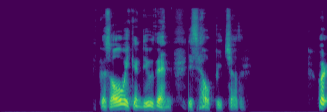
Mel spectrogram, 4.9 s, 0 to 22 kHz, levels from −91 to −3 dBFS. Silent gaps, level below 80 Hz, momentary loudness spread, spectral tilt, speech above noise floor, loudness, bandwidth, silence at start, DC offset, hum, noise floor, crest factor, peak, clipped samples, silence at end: none; -86 dBFS; 18 LU; -4.5 dB/octave; over 67 dB; -23 LUFS; 16 kHz; 1.5 s; under 0.1%; none; under -90 dBFS; 24 dB; -2 dBFS; under 0.1%; 0 s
